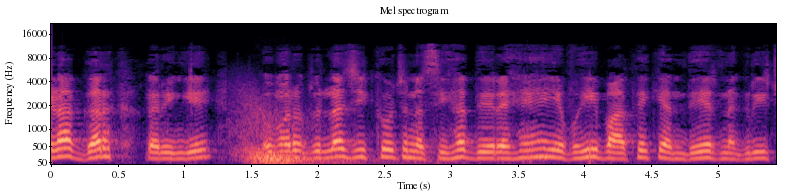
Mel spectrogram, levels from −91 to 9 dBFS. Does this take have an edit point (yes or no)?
yes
